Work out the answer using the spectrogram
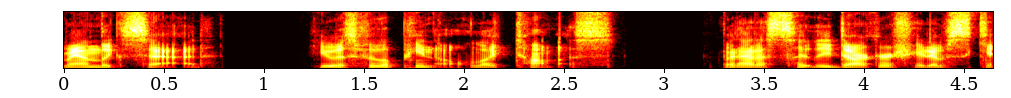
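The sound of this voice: Against a quiet background, an unforced reading voice is heard.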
